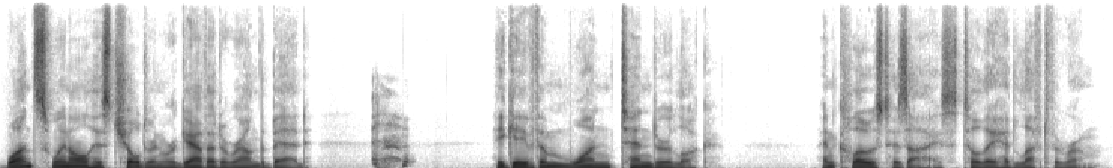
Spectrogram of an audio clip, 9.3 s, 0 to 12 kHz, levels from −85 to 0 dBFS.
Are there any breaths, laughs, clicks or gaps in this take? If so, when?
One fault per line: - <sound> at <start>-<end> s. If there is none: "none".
- cough at 3.1-3.5 s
